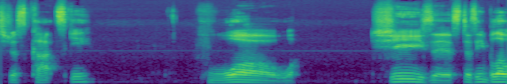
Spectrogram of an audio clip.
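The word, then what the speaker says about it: Katsuki: kutsuki Baca go oh it's pronounced like Sasuke you don't pronounce the U it's just kotsky whoa Jesus does he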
